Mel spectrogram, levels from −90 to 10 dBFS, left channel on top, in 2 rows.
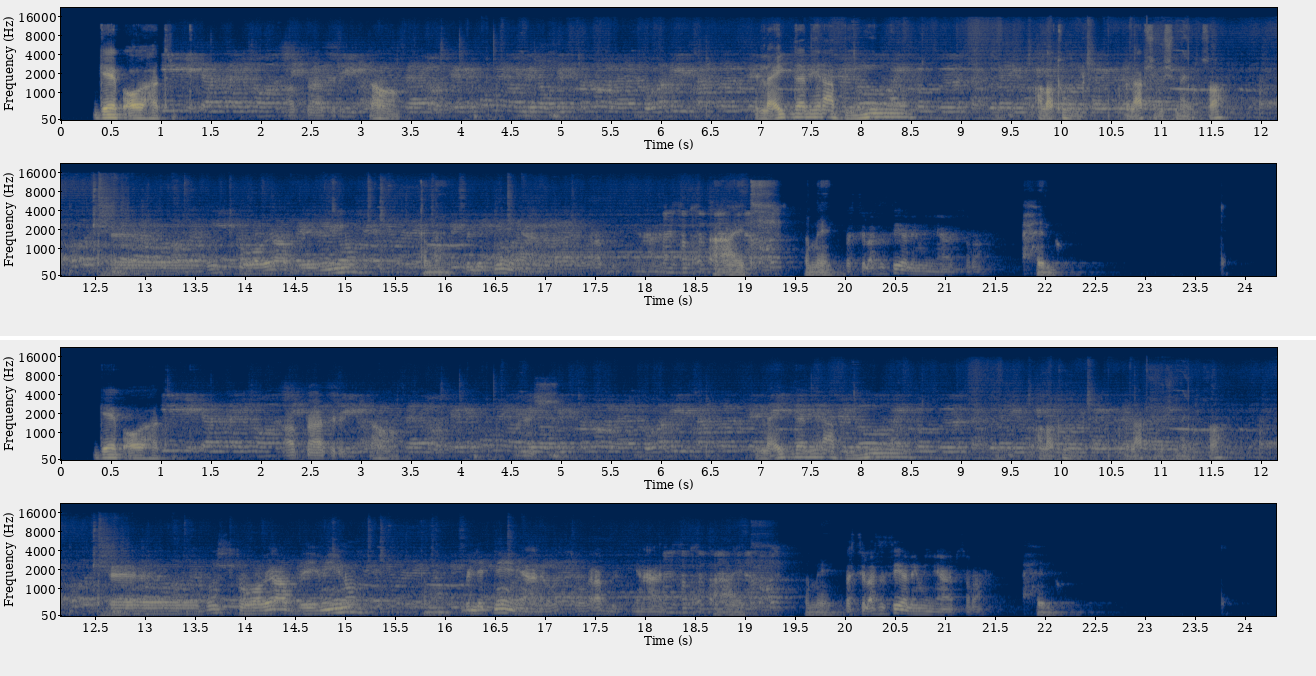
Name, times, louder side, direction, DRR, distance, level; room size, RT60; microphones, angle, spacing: voice 1, 0.3-1.2 3.1-3.4 6.9-8.6 9.7-10.3 10.7-11.7 15.8-16.1 18.7-19.4 19.6-19.9 21.8-22.2, left 8 dB, 80° left, 0.3 m, -32 dB
sound 1, 1.0-19.4, left 3 dB, 20° left, 0.4 m, -41 dB
voice 2, 2.2-2.9 4.5-5.0 12.6-15.3 16.2-18.3 20.0-21.4, right 5 dB, 60° right, 0.5 m, -38 dB
14.0 x 6.2 x 8.5 m
head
